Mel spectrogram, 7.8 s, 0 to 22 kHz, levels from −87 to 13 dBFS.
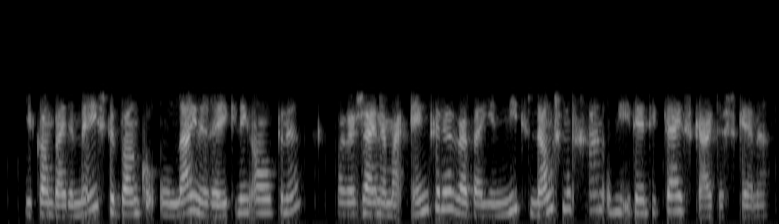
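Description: Speech heard through the AMR narrowband mobile codec, band-limited to 300 Hz–3.7 kHz with a buzzy, synthetic quality that fits a low mode around 7.4 kbps; a spectrogram shows an empty region above 3.7 kHz. Lost AMR speech frames, each a single 20 ms frame, cause brief warbling dips at 0.86–0.92 s and 5.86–5.97 s as the decoder repeats the last good settings at falling gain, visible as short smeared, fading patches in the waveform.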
